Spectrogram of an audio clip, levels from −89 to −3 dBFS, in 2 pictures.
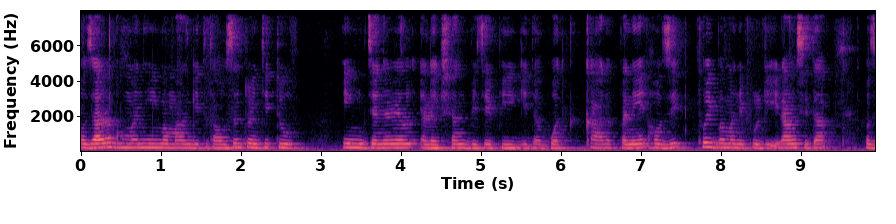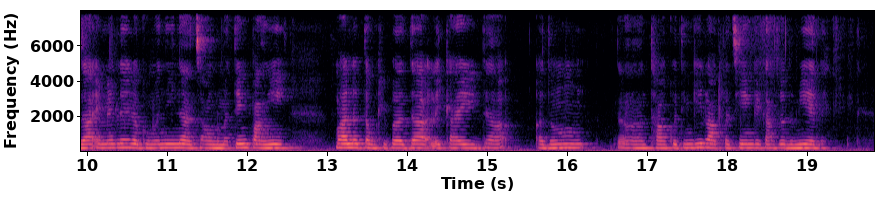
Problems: background sounds at intervals, background conversations at intervals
